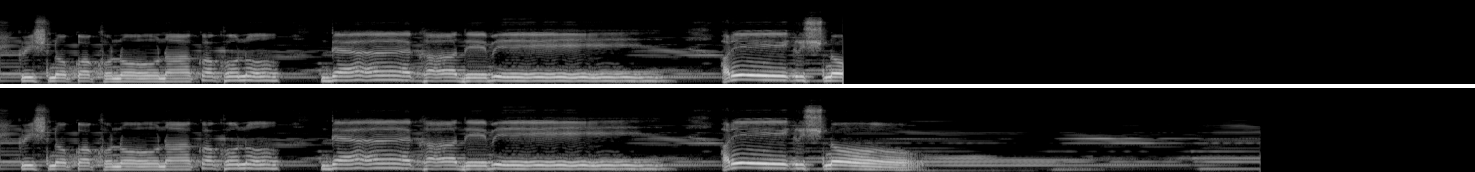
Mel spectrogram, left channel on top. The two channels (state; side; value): drops out; left; at 8.5 s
